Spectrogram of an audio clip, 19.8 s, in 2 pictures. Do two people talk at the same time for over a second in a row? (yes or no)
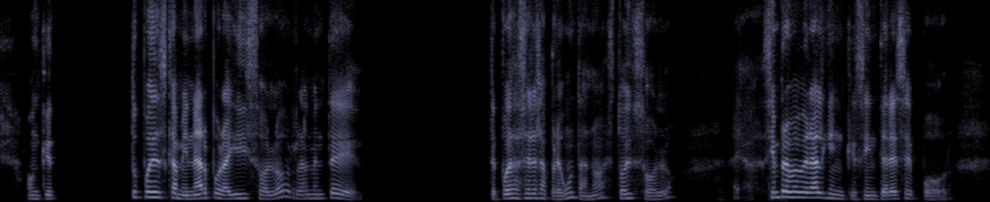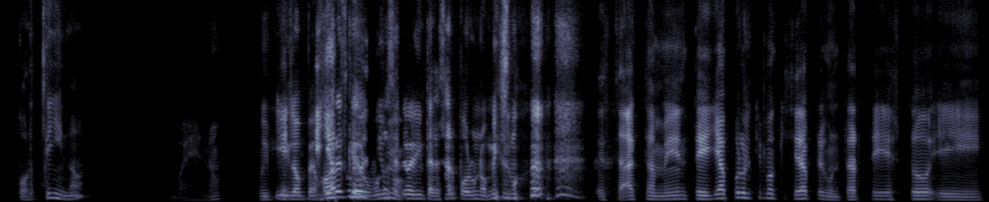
yes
